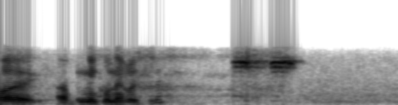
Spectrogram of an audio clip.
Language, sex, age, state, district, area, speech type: Assamese, male, 18-30, Assam, Tinsukia, rural, conversation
